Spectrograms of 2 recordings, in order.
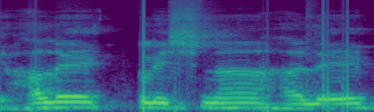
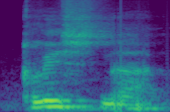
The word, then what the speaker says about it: Krishna: Um in China they don't have the R letter. So they will say hrishna hrishna krishna krishna h.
